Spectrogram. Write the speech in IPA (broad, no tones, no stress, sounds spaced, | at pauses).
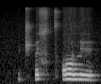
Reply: t͡ʃʼ ə ɬ t͡sʼ ɔ l ɪ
